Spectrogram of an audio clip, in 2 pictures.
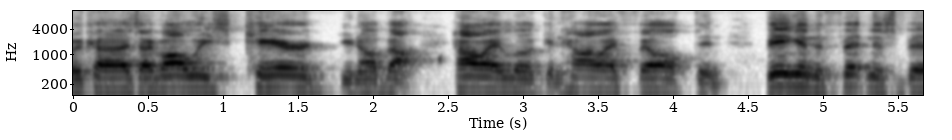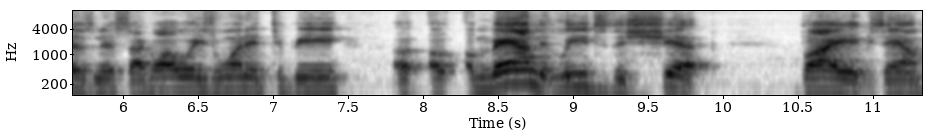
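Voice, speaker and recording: This man talks at a moderate pace in a normal speaking voice, fairly high in pitch, with fairly even intonation, on a very clean recording with a silent background. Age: 60s. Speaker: fitness coach. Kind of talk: casual chat.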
